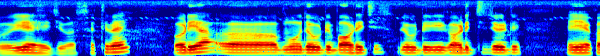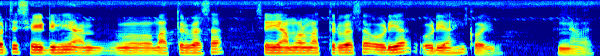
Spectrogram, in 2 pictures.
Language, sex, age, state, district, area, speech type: Odia, male, 18-30, Odisha, Kendrapara, urban, spontaneous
